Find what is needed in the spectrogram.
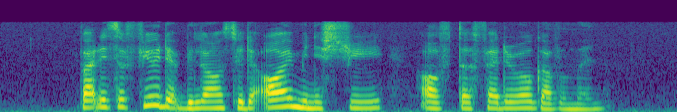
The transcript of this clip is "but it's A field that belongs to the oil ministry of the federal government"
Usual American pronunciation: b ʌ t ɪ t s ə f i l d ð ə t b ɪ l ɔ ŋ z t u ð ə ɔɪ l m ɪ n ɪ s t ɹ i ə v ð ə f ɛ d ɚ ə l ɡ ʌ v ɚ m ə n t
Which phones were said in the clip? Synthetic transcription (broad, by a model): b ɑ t ɪ t s ə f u d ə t b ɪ l ɔ ŋ s t u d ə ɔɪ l m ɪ n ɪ s t ɹ i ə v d ə f ɛ d ɚ ə l ɡ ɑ v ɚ m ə n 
